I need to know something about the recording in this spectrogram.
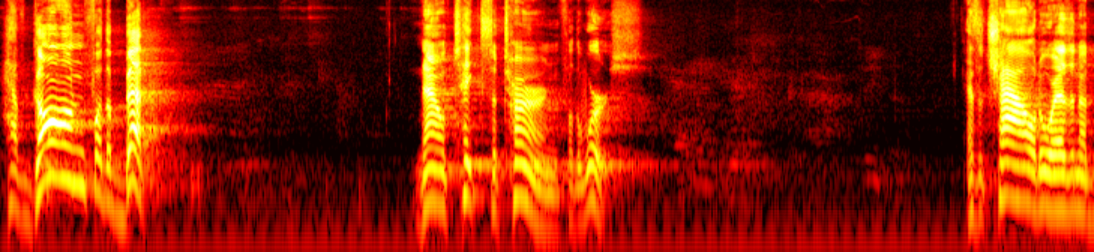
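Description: A man preaches with animation into a microphone, in bursts with pauses.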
